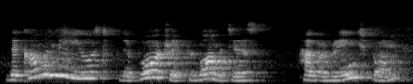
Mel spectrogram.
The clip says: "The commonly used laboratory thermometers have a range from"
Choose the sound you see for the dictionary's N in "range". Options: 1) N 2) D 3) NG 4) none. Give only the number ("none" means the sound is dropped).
1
